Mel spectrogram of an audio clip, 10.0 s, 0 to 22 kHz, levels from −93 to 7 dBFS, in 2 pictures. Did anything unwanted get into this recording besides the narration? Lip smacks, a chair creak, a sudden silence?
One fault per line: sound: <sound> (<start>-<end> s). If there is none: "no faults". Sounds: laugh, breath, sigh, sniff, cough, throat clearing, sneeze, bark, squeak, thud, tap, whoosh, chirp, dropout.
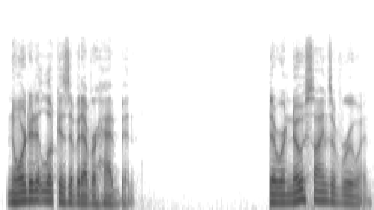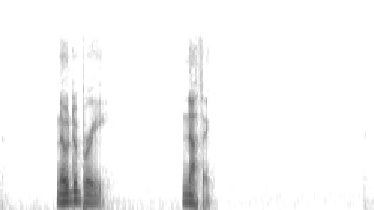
no faults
